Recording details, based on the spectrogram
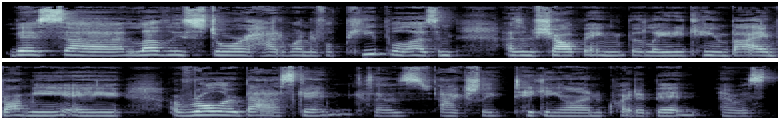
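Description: A young woman with a flat, level pitch talks in a casual, thoughtful way. Her voice sounds tired and strained from shouting. She stops and restarts often, clearing her throat between thoughts. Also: moderate pace, few pauses. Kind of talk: casual reflective monologue.

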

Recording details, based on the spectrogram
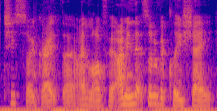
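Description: A woman with a New Zealand accent and a croaky voice, co-hosting a podcast and telling a story in an animated, laughing way. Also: low voice, brisk, over a noisy crowd. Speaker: podcast co-host. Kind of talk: casual chat.

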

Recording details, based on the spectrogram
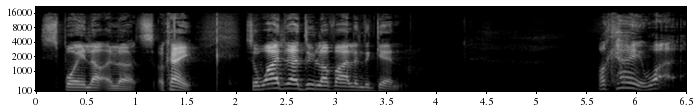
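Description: A man's voice: a little high, very animated, a little slow, a bit bright. A young man in his twenties hosts his own podcast alone, his voice stuffy and nasal from a heavy cold. He talks casually and loosely, circling his points with a lot of filler words. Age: 20s. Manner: casual, rambling, many filler likes. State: congested from a cold. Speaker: podcast host. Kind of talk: solo podcast chat.

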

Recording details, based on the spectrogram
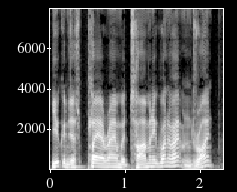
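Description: A man's voice: on the high side, animated, quick pace, fairly bright tone, no echo, clean studio sound, pitched above the performer's own voice. A man voicing an irritable, weary watch commander in an audiobook, blunt and exasperated. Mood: bitter. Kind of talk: audiobook character voice.

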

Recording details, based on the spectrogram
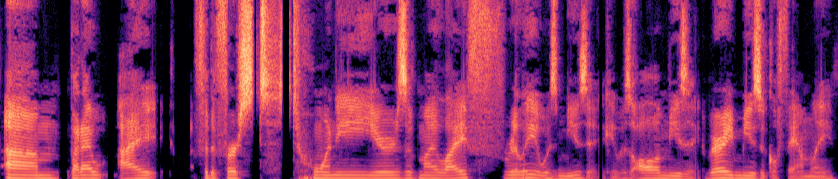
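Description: A man in his forties with a gravelly edge to his voice, guesting on a podcast. He rambles and jokes at his own expense, recorded dry and close. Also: mid-range voice, flat delivery, a little slow, no echo. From born in Austria, raised in Missouri. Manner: rambling, self-deprecating, laughs often. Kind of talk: casual interview chat.

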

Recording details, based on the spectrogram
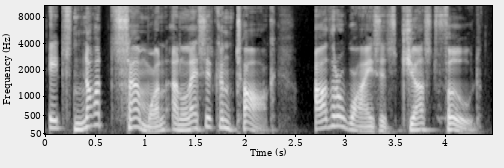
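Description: Man doing a smug, wry talking cat, lively swooping delivery. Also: medium pitch, moderate pace, no echo, studio quality. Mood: indignant, wry. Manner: self-justifying, dryly wry.

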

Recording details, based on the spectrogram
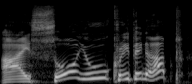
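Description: A man voicing a hearty, blustering old wizard in a storybook reading, with a booming, interrogating manner. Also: big pitch swings, a little slow, dry recording. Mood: angry, roaring.

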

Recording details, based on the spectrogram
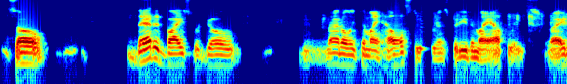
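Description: A man with a low, gravelly voice, talking like a high school baseball coach who circles his points with fillers and restarts. The sound is thin and phone-like, and the room is dry with no echo. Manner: thoughtful, rambling with many fillers and restarts. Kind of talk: casual interview answers. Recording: dry, tinny phone-like line.

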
